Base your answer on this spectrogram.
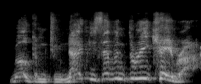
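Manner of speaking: high, put-on radio announcer voice. Pitching a recurring bit for the show: put-on radio announcer voice. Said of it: "do like my radio voice".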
